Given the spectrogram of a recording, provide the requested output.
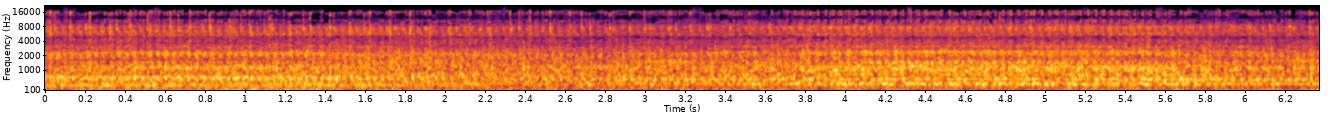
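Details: Mercedes A-Class W177 with M282 engine: even idle with a quick, fairly regular light ticking about three per second; cause unknown.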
